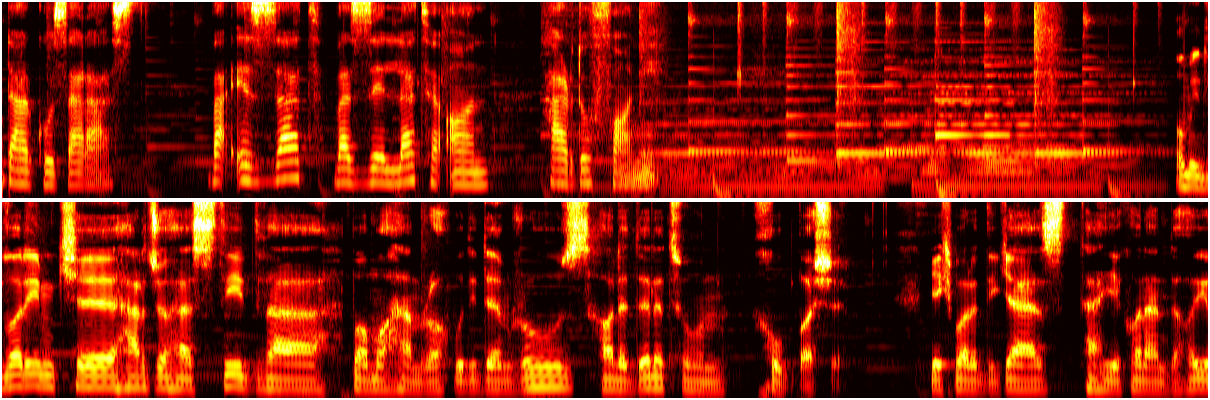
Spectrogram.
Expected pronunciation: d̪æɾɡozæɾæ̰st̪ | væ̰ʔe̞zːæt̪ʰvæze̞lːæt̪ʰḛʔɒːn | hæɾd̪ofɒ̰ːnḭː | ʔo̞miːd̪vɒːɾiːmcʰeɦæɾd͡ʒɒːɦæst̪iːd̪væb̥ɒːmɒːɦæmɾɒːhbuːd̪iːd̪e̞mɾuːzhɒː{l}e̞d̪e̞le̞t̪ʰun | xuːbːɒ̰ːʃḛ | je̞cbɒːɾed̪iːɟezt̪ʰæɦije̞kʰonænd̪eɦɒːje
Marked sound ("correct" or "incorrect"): correct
